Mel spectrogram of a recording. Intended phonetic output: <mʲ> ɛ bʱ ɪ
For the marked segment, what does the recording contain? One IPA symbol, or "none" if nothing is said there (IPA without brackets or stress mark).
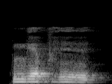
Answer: mʲ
